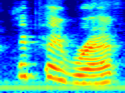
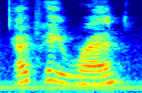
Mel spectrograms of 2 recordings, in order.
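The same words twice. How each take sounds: First: I pay rent punched higher and louder; emphatic. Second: Said in the usual way. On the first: Real, not acted.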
